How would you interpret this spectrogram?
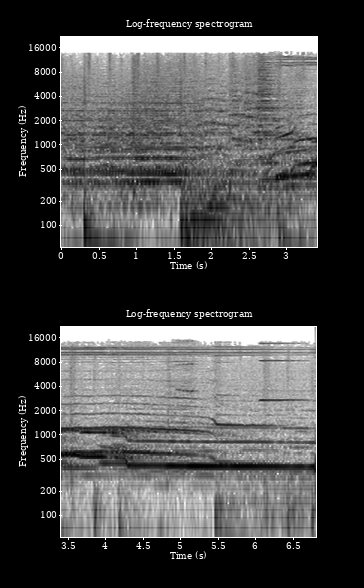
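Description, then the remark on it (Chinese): A wolf pack howls in chorus, several long rising and falling wails overlapping and sustained throughout, loud with a rough low rumble underneath; no one speaks. “这些狼群的叫声把巴尔迪奥吓得奔跑了起来，情急之下他爬上了大树”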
